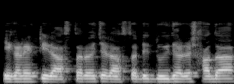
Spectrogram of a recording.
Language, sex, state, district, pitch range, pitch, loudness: Bengali, male, West Bengal, Dakshin Dinajpur, 130-135 Hz, 135 Hz, -15 LUFS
